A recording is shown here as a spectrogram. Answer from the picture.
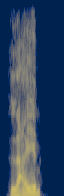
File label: "laib", Proto-Germanic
